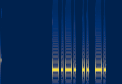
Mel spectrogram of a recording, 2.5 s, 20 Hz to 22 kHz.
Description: Morse code, heard as a keyed tone, about 28 wpm, 700 Hz. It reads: CIN
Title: USA Call Sign Postfixes - 3 Letters 28wpm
